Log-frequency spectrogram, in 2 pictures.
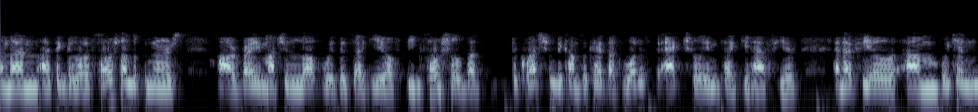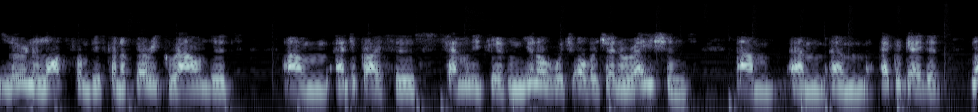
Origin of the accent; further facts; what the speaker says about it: Germany; I'm from Germany, so I've seen the German models.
